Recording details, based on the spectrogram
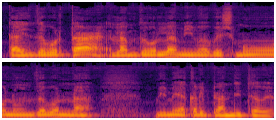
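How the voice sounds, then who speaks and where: A man teaching how to read a Quran chapter, spelling out the Arabic letter by letter and then intoning each verse slowly. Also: mid-range voice, level tone, dark tone, rough recording.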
